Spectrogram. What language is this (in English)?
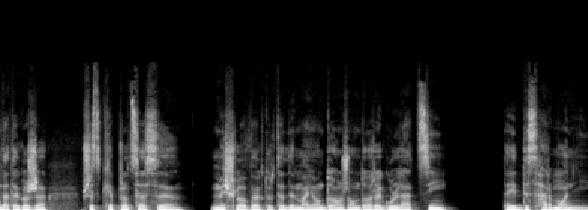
Polish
